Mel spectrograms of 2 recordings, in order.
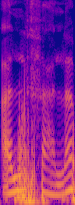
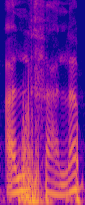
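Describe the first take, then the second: First: The l of the article is clearly pronounced. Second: The l of the article is clearly pronounced.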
